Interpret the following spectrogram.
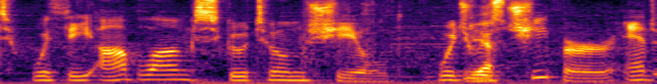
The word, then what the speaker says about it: scutum: When we try, because in ecclesiastical pronunciation is fine to pronounce the M, not a problem, but in classical the M should be almost non-existent. It should be scutum, just mildly nasalized, and he did it right.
